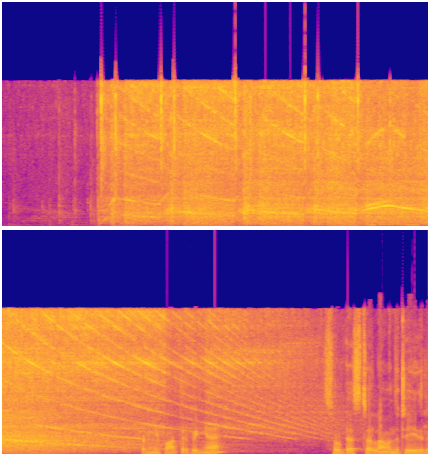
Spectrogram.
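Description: An electric blower whirs loudly, then winds down.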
